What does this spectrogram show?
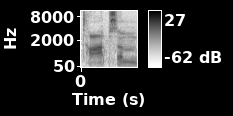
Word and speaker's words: Topsham: ray claussen of the belfast uterelle topsham it's pronounced topson but if you type it into a gps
